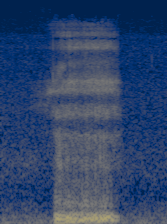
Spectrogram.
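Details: Asleep, the five-year-old Golden Retriever bitch Hana gives one deep, gravelly snore of roughly two-thirds of a second, low and rasping like a man's, then the room falls quiet.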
